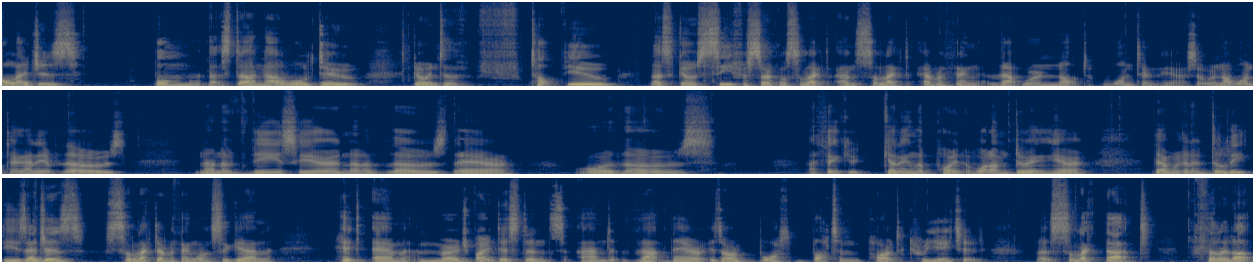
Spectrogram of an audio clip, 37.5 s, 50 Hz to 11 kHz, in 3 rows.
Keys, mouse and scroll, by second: 4.0 right click, 4.9 scroll up 1, 5.8 shift+middle click, 7.0 c, 23.6 right click, 26.4 a, 28.5 m, 33.6 m, 36.9 Tab.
